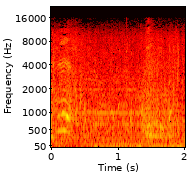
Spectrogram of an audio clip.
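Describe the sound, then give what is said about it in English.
Water splashes and sloshes as children in inflated red suits break the surface and bob on the waves. Two soft surges of watery wash rise and fall at a faint level. “The children break the surface and bob on the waves like huge tomatoes.”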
